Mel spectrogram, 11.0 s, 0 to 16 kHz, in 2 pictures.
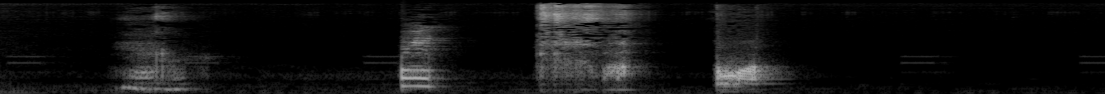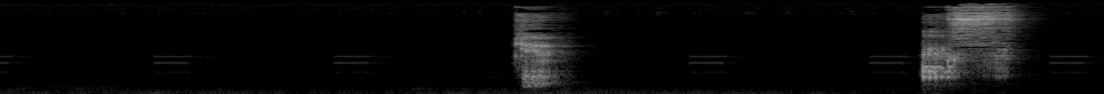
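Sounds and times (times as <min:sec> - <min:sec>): chopped voice fragments: 0:02.0 - 0:04.0, 0:08.1 - 0:08.4, 0:10.2 - 0:10.6.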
